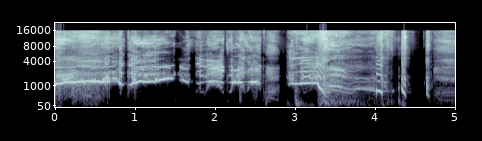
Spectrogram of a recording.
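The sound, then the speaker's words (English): A loud, high-pitched human scream of excitement on reaching day 30, drawn out in several breathy bursts with brief gaps, filling the whole moment. “I promised I was not going to scream today, but I cannot help it!”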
